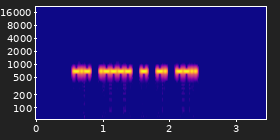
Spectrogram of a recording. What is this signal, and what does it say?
Morse code, heard as a keyed tone, about 46 wpm, spaced as for 33 wpm, 700 Hz. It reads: K1TNZ
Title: USA Call Signs - 5 Characters - 2x Character Spacing - 45wpm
